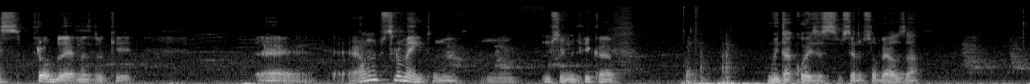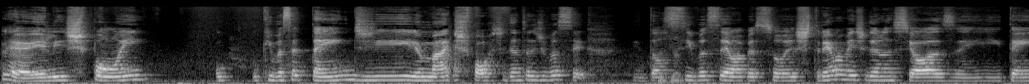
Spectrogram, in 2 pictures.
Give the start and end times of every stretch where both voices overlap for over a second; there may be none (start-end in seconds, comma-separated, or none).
none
